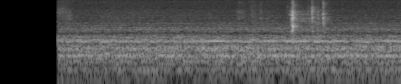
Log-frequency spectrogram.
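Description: Dead silence for about half a second, then a steady mechanical room hum, like a fan, comes in abruptly, with a few faint clicks about three seconds in.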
